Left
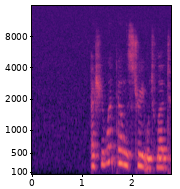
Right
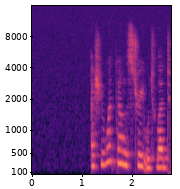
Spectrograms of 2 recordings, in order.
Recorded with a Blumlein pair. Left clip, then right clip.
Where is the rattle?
I don't hear a rattle.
